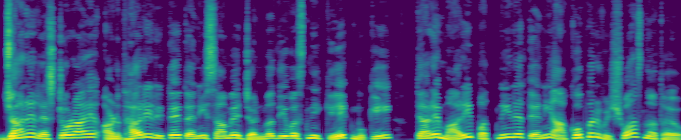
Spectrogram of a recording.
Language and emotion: Gujarati, surprised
